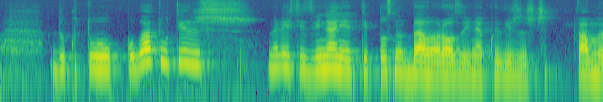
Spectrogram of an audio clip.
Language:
Bulgarian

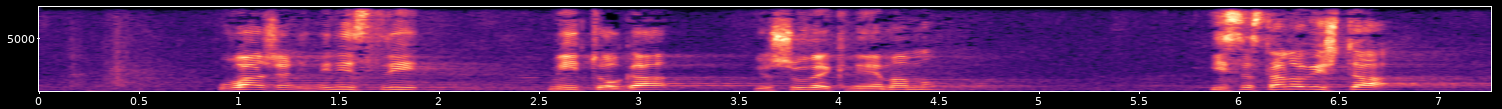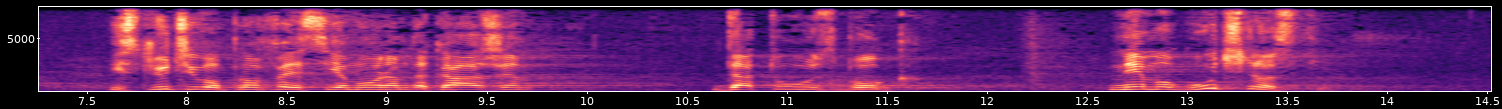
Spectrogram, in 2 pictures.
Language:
Serbian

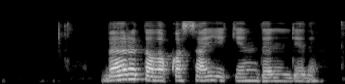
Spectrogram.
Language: Kazakh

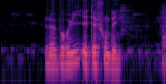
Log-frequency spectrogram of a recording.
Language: French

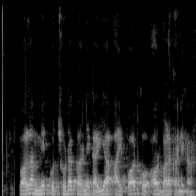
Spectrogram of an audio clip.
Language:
Hindi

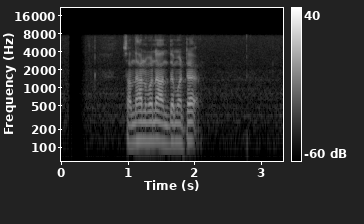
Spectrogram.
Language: Sinhala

